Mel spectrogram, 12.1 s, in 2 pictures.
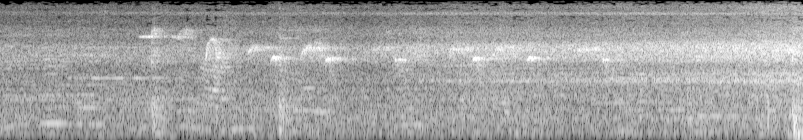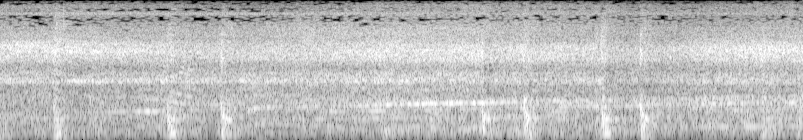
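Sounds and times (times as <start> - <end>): electric train rolling past: 0.0 - 12.0.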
